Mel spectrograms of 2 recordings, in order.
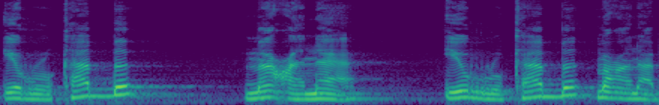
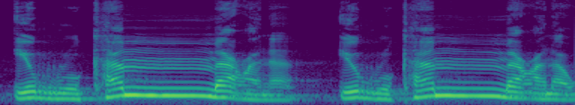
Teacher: we delete the ba and we pronounce mim with a tashdid at the top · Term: idgham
